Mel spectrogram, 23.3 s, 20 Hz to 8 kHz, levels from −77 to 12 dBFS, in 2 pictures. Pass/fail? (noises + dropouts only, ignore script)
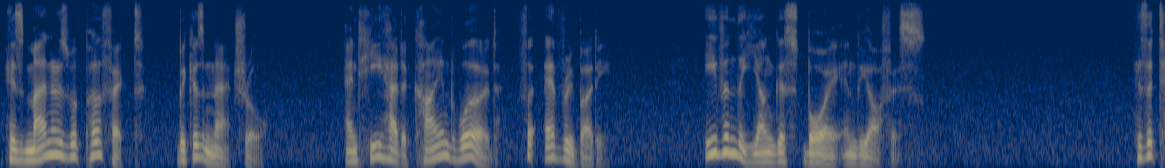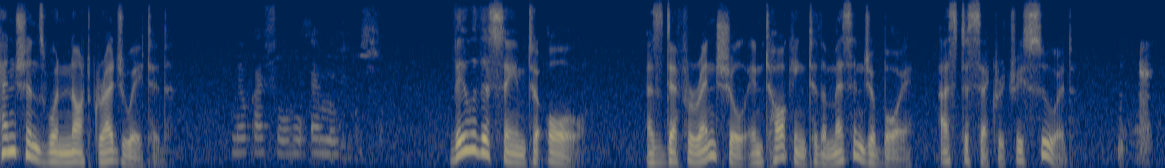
fail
